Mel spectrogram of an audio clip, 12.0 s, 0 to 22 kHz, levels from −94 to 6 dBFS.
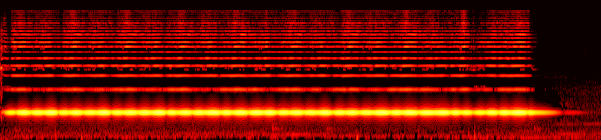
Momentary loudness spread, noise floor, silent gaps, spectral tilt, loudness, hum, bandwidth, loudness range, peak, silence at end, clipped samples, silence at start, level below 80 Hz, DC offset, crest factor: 4 LU; -64 dBFS; none; 1.5 dB/octave; -15 LUFS; none; 12 kHz; 1 LU; -6 dBFS; 1 s; under 0.1%; 0 s; -72 dBFS; under 0.1%; 8 dB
